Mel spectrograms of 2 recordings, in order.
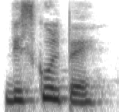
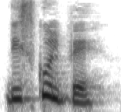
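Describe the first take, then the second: The two takes are said the same way.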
